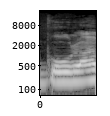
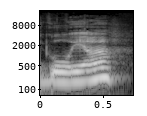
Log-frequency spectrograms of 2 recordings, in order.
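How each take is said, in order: First: "góla" with l in place of j; western L sound. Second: "gólya" said gó-ja; y-glide for the ly in "gólya"; standard J sound. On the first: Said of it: "ha elmegyünk a Nyugat-Dunántúlra". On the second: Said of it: "köznyelvben azt mondjuk". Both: Shown as a demonstration.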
